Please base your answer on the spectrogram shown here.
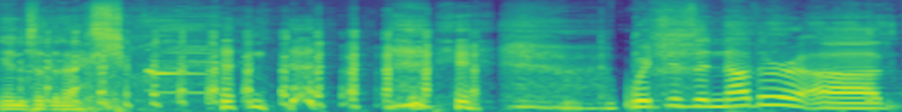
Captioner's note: laughing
